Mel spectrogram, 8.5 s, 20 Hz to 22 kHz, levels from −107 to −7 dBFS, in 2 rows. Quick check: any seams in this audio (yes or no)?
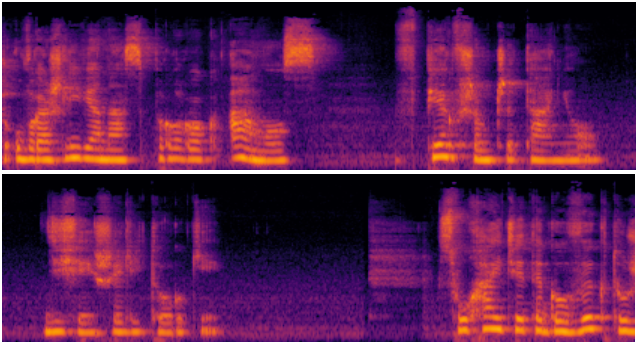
no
